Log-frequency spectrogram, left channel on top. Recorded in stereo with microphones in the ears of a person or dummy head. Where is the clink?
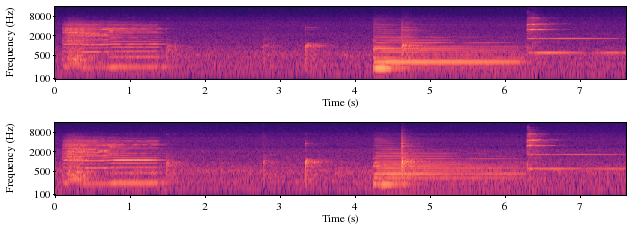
15° right (ahead or behind), 4 m.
